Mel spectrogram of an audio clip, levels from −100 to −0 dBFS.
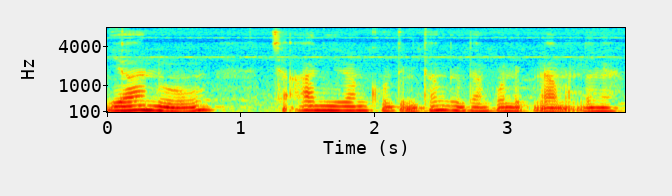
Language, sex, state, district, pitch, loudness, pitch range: Garo, male, Meghalaya, West Garo Hills, 135 Hz, -15 LUFS, 125-150 Hz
